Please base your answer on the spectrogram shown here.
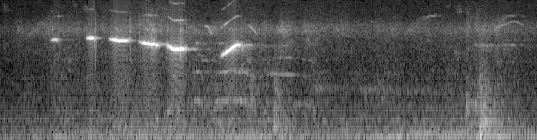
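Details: Ruddy-breasted seedeater, called rosita or meriño, giving a tutor song for captive birds: a quick series of sweet whistled notes gliding downward, ending in an upslurred note, then faint thin background whistles and a soft knock.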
